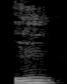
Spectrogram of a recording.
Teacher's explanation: ऊ माने हमारे होठ बाहर निकले सुराही की तरह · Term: ओष्ठ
